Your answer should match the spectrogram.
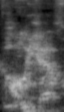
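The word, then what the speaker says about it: Poilievre: Pierre Polyev. That's from a weird R, silent R. Yeah, it's strange. This is here written down. It's very different. Polyev, yeah.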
